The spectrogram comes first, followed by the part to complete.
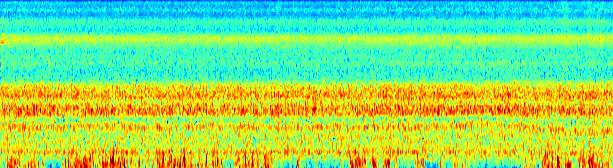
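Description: Steady background hum with uneven low rumbling, like moving air buffeting the microphone.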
